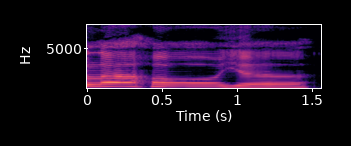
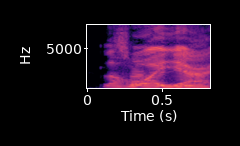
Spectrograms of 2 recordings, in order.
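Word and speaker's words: La Jolla: Beach Boys all over La Hoya La Hoya yeah it would really be la la Hoya l in Spanish is y it's a y sound so la Hoya yeah yeah but I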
